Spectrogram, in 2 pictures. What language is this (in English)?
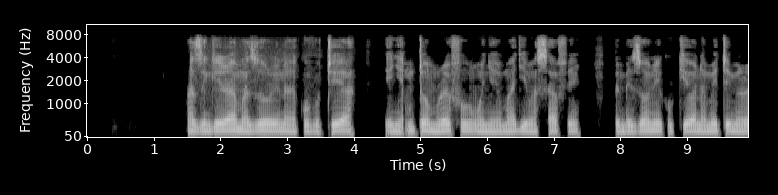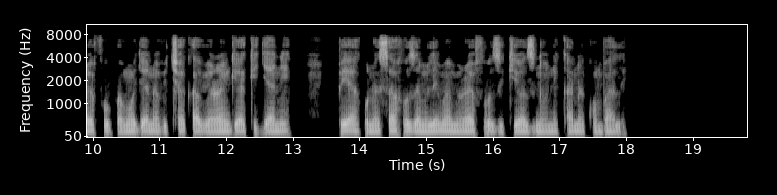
Swahili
